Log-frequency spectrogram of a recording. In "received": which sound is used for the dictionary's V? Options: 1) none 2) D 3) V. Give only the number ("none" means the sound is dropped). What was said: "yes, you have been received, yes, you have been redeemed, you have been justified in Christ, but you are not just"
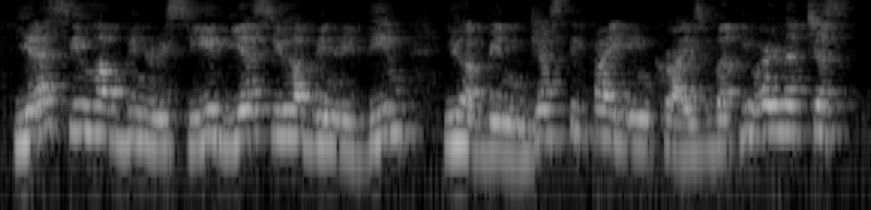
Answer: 3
